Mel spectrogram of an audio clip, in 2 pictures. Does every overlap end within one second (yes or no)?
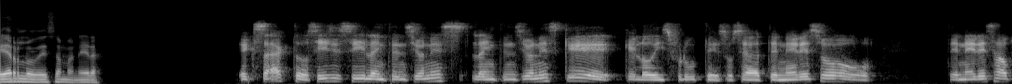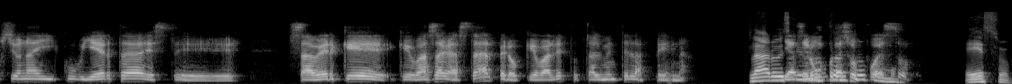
no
